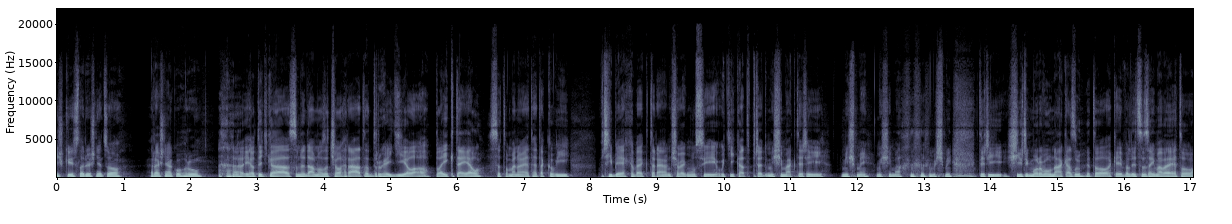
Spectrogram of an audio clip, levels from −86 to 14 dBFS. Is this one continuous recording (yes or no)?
yes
